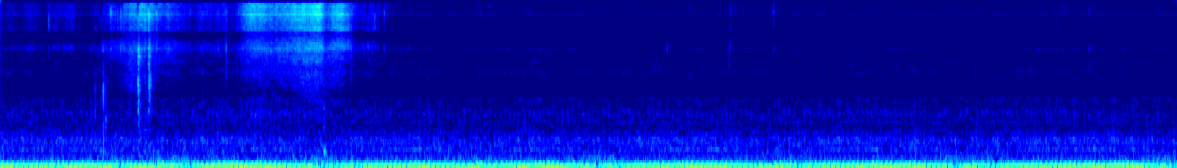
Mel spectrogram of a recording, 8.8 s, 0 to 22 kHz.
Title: Hyundai Santa Fe 2012 auto rough idle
